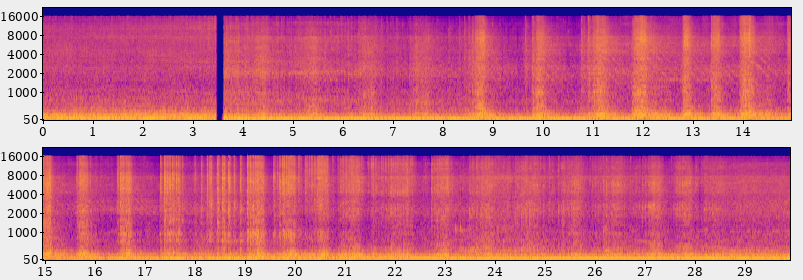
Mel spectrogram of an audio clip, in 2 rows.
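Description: Supercharged V8 cruise cars running slowly past with a steady deep engine rumble. Through the middle stretch comes a quick run of sharp rev blips and exhaust cracks, several a second.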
